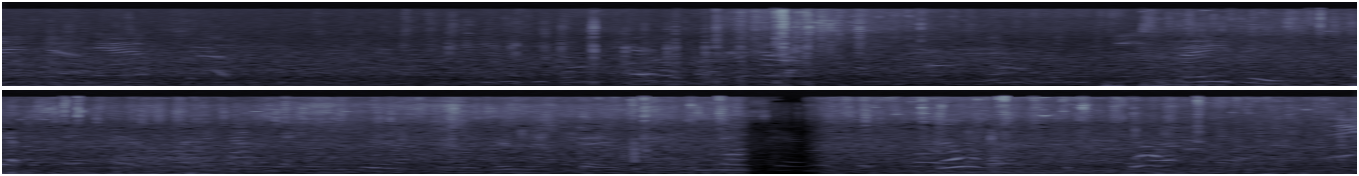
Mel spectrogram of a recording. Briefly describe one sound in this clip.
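A goat's hooves clop on pavement.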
